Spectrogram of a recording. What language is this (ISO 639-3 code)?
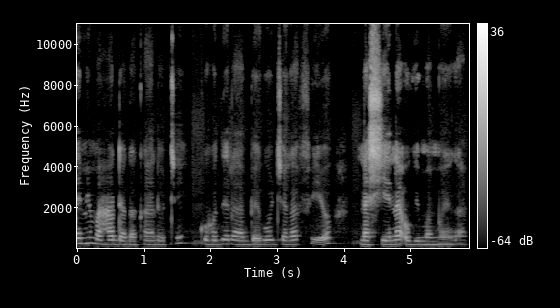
kik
